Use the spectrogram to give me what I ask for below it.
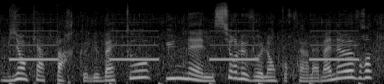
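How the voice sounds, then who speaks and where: Lively woman telling a children's story. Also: a little high, moderate pace, very noisy. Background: background music.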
